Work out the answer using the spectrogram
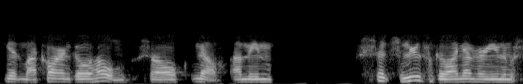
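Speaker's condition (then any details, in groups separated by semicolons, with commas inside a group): Cleft lip and palate; congenital, extreme leg deformities, many leg operations, full-time wheelchair at 13, bilateral above-knee amputation at 14; speech impediment, harder for new people to understand at first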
